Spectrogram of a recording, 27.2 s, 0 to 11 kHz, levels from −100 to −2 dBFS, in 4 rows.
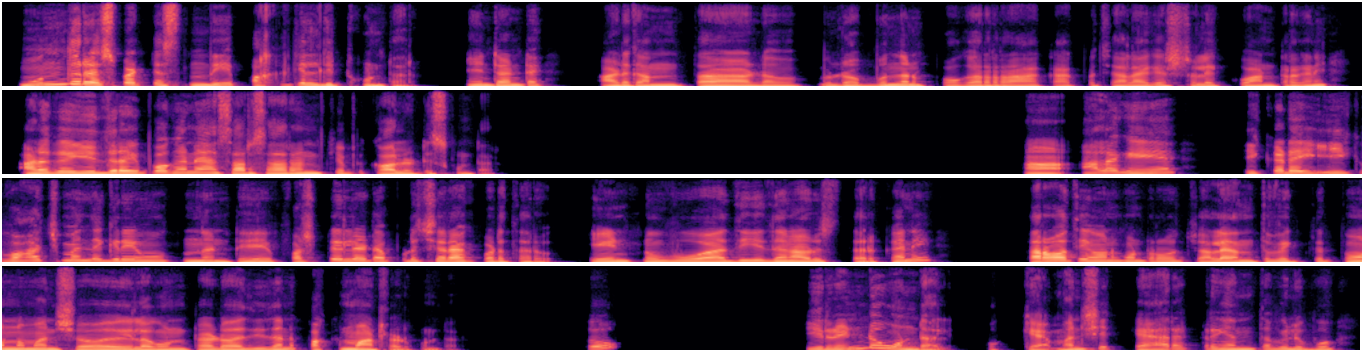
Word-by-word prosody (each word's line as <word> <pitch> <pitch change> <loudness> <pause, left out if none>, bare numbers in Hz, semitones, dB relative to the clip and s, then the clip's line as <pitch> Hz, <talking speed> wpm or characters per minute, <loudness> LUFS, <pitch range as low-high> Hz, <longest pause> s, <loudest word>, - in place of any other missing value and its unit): ముందు 295 +8 +1
రెస్పెక్టిస్తుంది, 195 -9 +1 0.2
పక్కకెళ్ళి 210 0 -2
తిట్టుకుంటారు. 155 -4 -4 0.3
ఏంటంటే, 195 +2 +2 0.4
ఆడికి 135 0 +3
అంతా 135 +1 +2 0.2
డబ్ 120 0 -4
డబ్బుందని 145 +5 +2
పొగర్రా 125 0 0 0.2
కాకపోతే 110 +6 -7
చాలా 125 0 0
ఎగస్ట్రాలు 125 +3 -3
ఎక్కువ 125 -1 -2
అంటారు 125 +1 -3
గాని, 155 +6 +1 0.3
ఆడికి 200 0 +5
ఎదురైపోగానే, 240 +1 +4
ఆ - - -2
సార్ 190 -2 +4
సార్ 185 -1 +3
అని 170 -1 +3
చెప్పి 175 +3 -7
కాళ్లట్టేసుకుంటారు. 125 -2 0 2.7
ఆ! - - +4 0.3
అలాగే 245 -8 0 0.5
ఇక్కడ 235 +4 -1 0.2
ఈ - - 0 0.2
వాచ్‌మెన్ 260 +2 -2
దగ్గరేమవుతుందంటే 195 -10 -1 0.2
ఫస్ట్ 200 0 -5
వెళ్ళేటప్పుడు 215 -3 -1
చిరాకు 205 -1 +3
పడతారు. 130 -6 -3 0.3
ఏంటి 180 0 +1
నువ్వు 170 -1 -1
అది 155 +1 +1
ఇదని 160 -1 +3
అరుస్తారు 160 +2 -3
కానీ, 245 +8 -1 0.5
తర్వాతేమనుకుంటారు 210 -2 +4
చాలా 140 +1 +3
ఎంత 135 +3 -1
వ్యక్తిత్వం 170 +8 -4
ఉన్న 165 -1 +4
మనిషో 160 +3 +1 0.2
ఇలాగుంటాడు 135 +3 +1
అది 140 0 -1
ఇదని 185 +7 0
పక్కన 185 -1 0
మాట్లాడుకుంటారు. 135 - -5 0.6
సో, 265 - -2 1.1
ఈ - - -1
రెండు 280 - -2
ఉండాలి. 165 -4 -3 0.2
ఓకే, 140 +1 -5
మనిషి 190 +8 -1 0.2
క్యారెక్టర్ 210 +5 -3
ఎంత 180 +3 -1
విలువో 165 -1 -2
175 Hz, 130 wpm, -25 LUFS, 140-210 Hz, 2.7 s, ఆడికి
